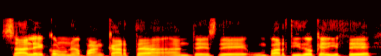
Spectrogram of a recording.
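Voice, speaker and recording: A male interviewer with an accent from Spain talks in a conversational, explanatory way. His pitch is medium. The recording is very dry and a little dull. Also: measured pace, clear, resonant tone, no echo. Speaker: interviewer, show host.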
